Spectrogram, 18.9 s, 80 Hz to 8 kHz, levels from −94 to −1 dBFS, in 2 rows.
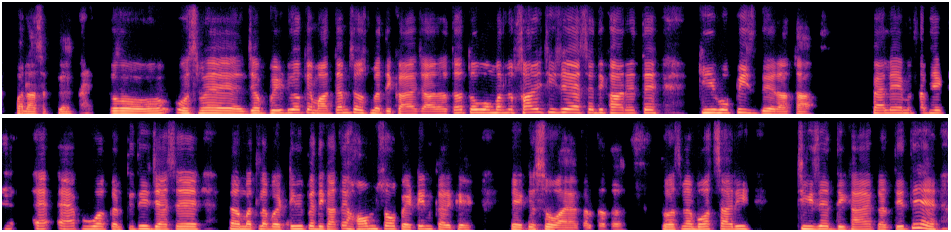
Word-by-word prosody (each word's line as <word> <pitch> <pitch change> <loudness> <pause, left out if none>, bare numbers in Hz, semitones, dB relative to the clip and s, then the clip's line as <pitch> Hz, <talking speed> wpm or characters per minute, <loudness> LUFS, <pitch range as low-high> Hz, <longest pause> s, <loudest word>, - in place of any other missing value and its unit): बना 155 -3 +2
सकते 140 -1 -7
हैं। 140 +4 -7 0.2
तो 165 -1 +3 0.2
उसमें 175 -2 +2
जब 175 0 0
वीडियो 190 +4 +2
के 210 0 -2
माध्यम 170 +3 0
से 215 - 0
उसमें 180 -4 0
दिखाया 160 0 -1
जा 155 -1 -1
रहा 155 +1 -3
था 205 - +2
तो 215 0 +4
वो 215 -1 +3
मतलब 210 0 -4
सारी 225 +3 +1
चीज़ें 230 0 0
ऐसे 215 -1 +1
दिखा 200 -1 +2
रहे 190 0 -4
थे 205 -1 +4 0.4
कि 205 +1 +4
वो 205 0 +3
पीस 215 -5 +1
दे 165 -2 +2
रहा 140 -1 +1
था। 140 -1 +3 0.7
पहले 190 0 0
मतलब 185 0 -6
एक 190 +1 -3 0.3
ऐ 200 - +1 0.2
ऐप 190 +1 -1
हुआ 185 +1 +1
करती 170 0 -3
थी 200 +1 +3
जैसे 180 +1 +3 0.4
अ, 185 - +6
मतलब 180 0 +1
टीवी 195 0 +3
पे 200 - +1
दिखाते 180 +2 0
हैं 200 - 0
होम 190 +2 +2
शॉप 195 -2 +1
एटीन 190 +4 +1
करके 150 -2 -1 0.5
एक 160 +1 0
शो 160 -1 +2
आया 140 -1 0
करता 140 -1 -6
था। 130 0 -7 0.4
तो - - +2
उसमें 180 +2 0
बहुत 180 +1 +1
सारी 185 0 +1 0.5
चीज़ें 190 -2 +2
दिखाया 170 +1 0
करती 165 +1 -2
थीं 250 -4 +3
180 Hz, 195 wpm, -22 LUFS, 165-195 Hz, 0.7 s, अ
